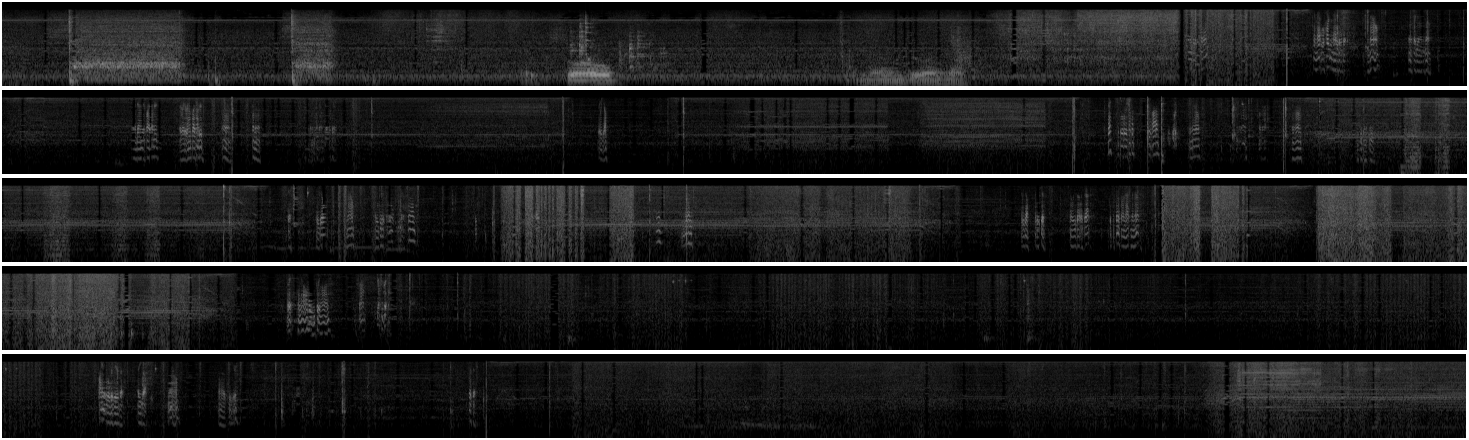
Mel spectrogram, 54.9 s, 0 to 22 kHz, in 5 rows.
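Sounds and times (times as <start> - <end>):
sanding pad on spinning wood bowl: 0.0 - 4.6.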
